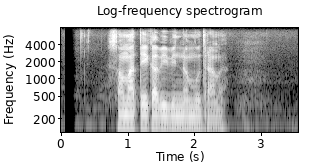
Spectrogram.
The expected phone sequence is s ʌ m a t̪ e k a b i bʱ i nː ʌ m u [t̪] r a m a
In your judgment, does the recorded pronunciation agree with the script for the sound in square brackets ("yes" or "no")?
no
